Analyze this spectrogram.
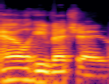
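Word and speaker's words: L'Évêché: I cannot do French pronunciations. Camp Le, it's the L Eveche, or whatever you would say. L apostrophe E V E C H E. – Leveche. – Yeah, Leveche.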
